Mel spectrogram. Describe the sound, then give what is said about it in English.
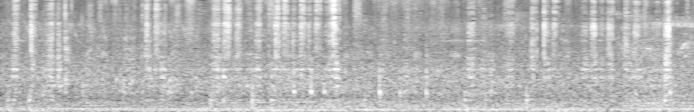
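A pen writes a sentence on paper during a fold-over writing game, making many quick, light scratching strokes in a steady, faint patter that continues throughout. “Because I'll try to write hello, and it'll be, like, H-L-L-E-O.”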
